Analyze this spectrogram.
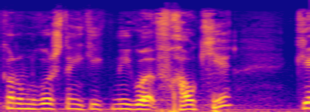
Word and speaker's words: Froukje: So, Froukje, am I pronouncing your name correctly? You're doing it very well.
